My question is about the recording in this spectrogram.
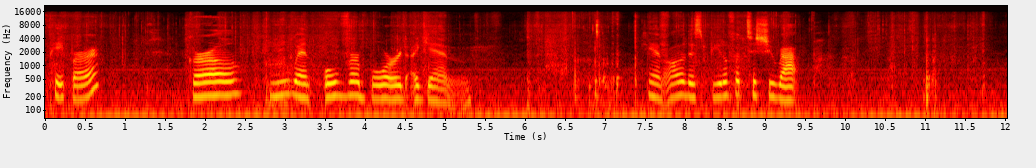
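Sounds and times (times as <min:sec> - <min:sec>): tissue paper rustling: 0:00.0 - 0:05.4, 0:07.6 - 0:12.0
steady low hum: 0:00.0 - 0:12.0.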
